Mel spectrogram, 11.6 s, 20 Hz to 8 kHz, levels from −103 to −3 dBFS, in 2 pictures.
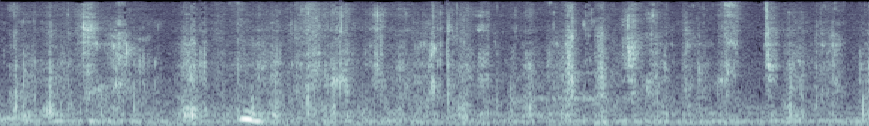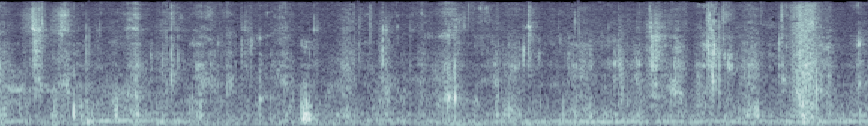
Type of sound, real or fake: fake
